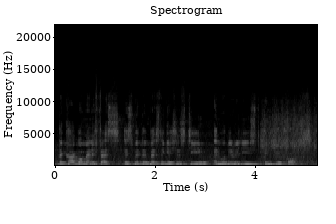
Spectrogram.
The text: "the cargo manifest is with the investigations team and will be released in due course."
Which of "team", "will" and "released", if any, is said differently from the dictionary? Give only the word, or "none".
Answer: none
